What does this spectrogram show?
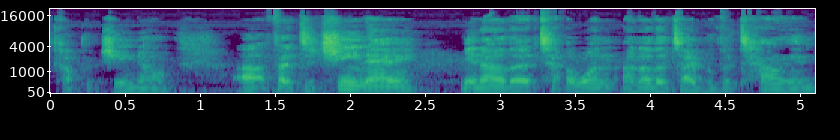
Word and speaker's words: cappuccino: Coffee is very, very popular these days, so most people already know that is pronounced cappuccino.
